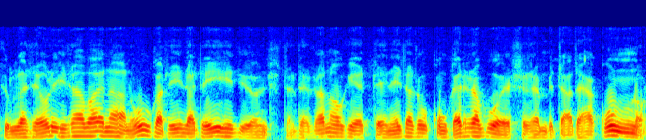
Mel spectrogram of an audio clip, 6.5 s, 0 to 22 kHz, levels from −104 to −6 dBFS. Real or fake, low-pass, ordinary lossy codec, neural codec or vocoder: fake; 9.9 kHz; none; vocoder, 22.05 kHz, 80 mel bands, WaveNeXt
